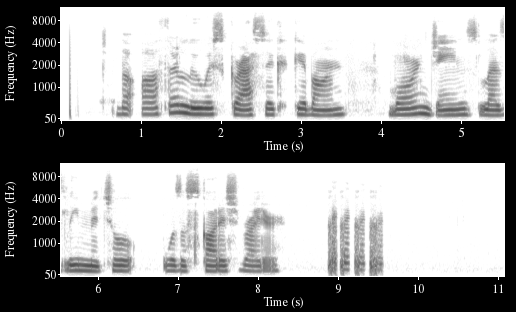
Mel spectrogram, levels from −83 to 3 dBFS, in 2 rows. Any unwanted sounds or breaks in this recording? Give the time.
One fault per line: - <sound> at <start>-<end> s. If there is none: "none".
- laugh at 8.9-9.6 s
